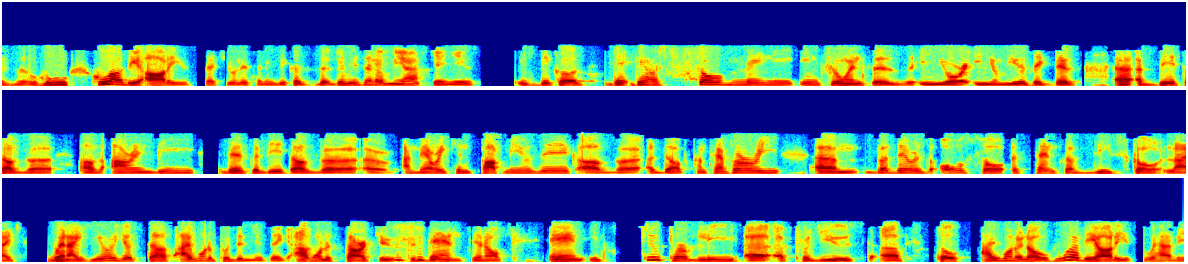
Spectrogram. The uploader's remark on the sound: On the phone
